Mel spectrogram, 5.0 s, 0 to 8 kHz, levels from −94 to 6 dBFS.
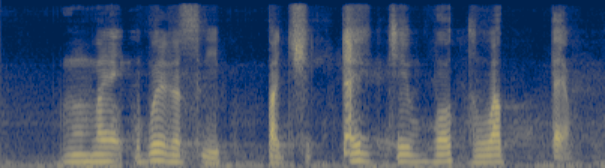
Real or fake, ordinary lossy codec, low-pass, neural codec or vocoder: fake; none; 7.2 kHz; codec, 16 kHz in and 24 kHz out, 0.6 kbps, FireRedTTS-2 codec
